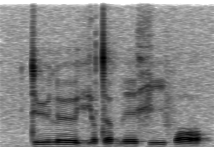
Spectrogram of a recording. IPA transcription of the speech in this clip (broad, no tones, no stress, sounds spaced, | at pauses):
t y l ʏː vʲ ɔ t œ b eː x i f ɔ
